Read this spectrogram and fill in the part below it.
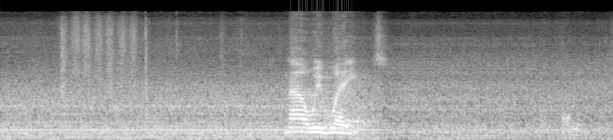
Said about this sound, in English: Now, I'm plugging in the kettle. I'm switching it on. At the plug, and now I'm switching it on at the kettle.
